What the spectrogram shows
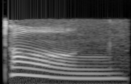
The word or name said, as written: tong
